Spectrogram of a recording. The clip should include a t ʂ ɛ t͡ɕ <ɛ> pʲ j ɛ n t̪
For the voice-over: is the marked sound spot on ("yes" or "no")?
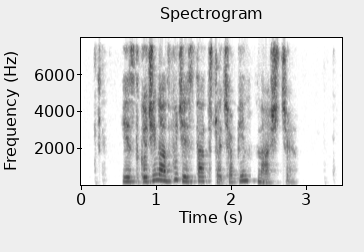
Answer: no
